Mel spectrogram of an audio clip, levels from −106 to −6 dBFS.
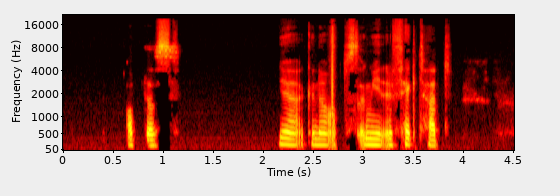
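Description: At 2.65 to 2.73 s the radio link of an analogue FM wireless microphone faded briefly, most likely as reflected signals arrived out of phase and cancelled the direct one. With the carrier weakened, the receiver's own noise rose above the audio. This wireless microphone noise hit is heard as a short swish of static, roughly 80 ms long, laid over the speech before the signal returns to strength.

From 3.25 s to the end of the clip the call's bandwidth estimate dropped and the encoder was told to spend far fewer bits. The sound points to a fall from about 48 kbps to around 15 kbps, held for the final 1.26 s. This call bitrate drop makes Opus code the speech more coarsely and trim its upper frequencies, so the voice turns muffled and watery, with a rough, grainy edge.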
